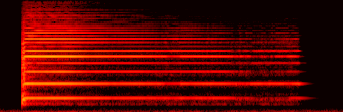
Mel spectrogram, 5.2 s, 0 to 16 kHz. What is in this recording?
Violin - Asharp4 - bad-dynamics-decrescendo
Part of the Good-sounds dataset of monophonic instrumental sounds.
instrument::violin
note::Asharp
octave::4
midi note::58
good-sounds-id::1882
Intentionally played as an example of bad-dynamics-decrescendo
